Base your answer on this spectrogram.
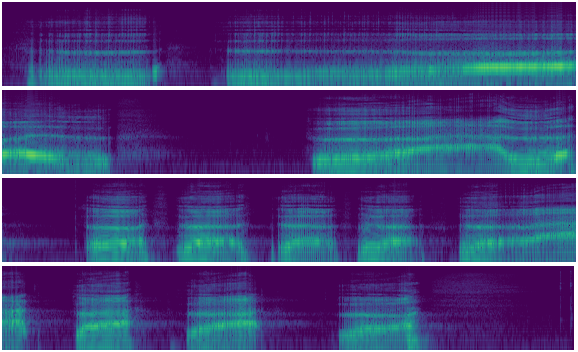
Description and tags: Loud cry of a dragon or monster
